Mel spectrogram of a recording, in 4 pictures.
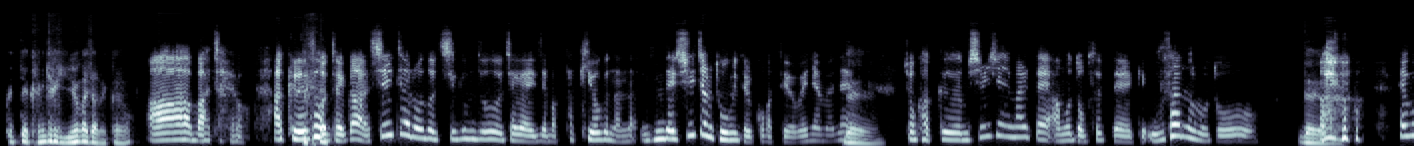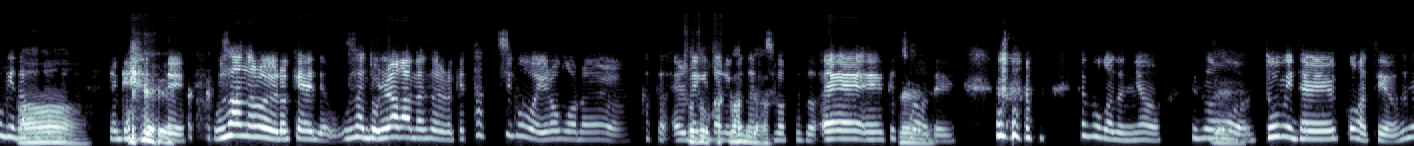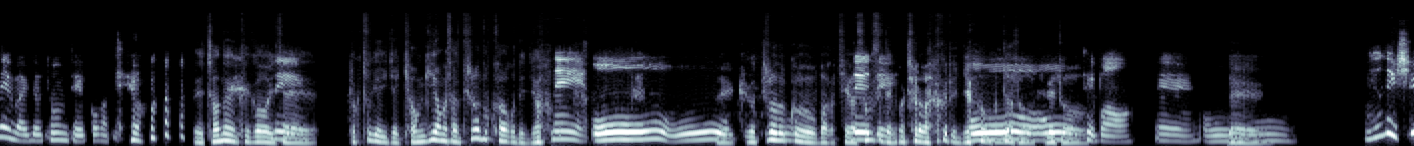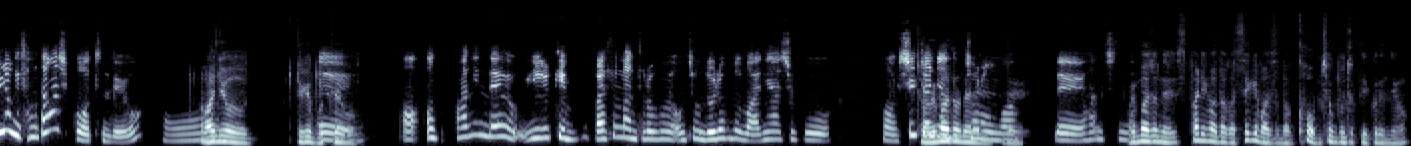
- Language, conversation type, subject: Korean, unstructured, 배우는 과정에서 가장 뿌듯했던 순간은 언제였나요?
- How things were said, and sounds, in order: laughing while speaking: "굉장히"; tapping; laughing while speaking: "맞아요"; laughing while speaking: "네"; other background noise; laugh; laughing while speaking: "네"; laugh; laughing while speaking: "이렇게"; laugh; laughing while speaking: "같아요"; laugh; laughing while speaking: "하거든요"; laugh; laughing while speaking: "것처럼 하거든요"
